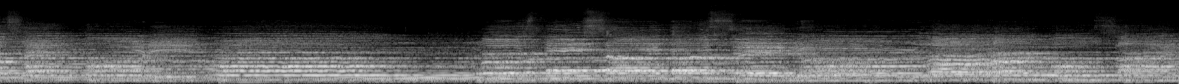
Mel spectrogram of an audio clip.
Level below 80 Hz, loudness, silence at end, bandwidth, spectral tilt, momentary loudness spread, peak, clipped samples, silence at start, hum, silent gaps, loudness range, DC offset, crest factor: -58 dBFS; -14 LUFS; 0 s; 9.4 kHz; -7 dB/octave; 6 LU; 0 dBFS; under 0.1%; 0 s; none; none; 2 LU; under 0.1%; 14 dB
